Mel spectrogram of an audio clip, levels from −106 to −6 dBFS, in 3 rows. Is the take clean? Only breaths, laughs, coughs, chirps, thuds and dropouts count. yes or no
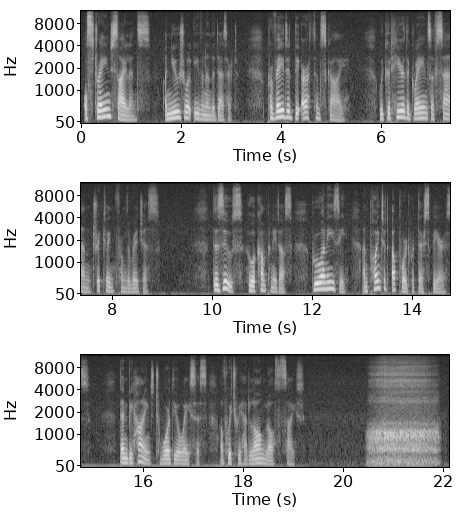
no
